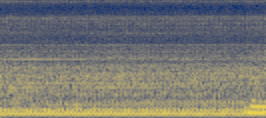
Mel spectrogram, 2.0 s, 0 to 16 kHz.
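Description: A DC motor running under load at a fixed 100 volts in an electrical machines lab, giving a steady, loud hum with a faint tonal shift near the end and no talk.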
